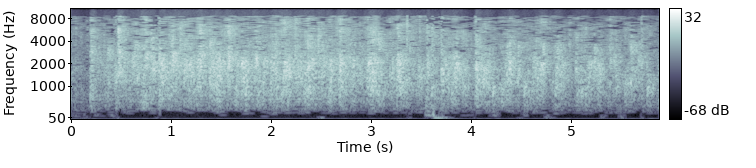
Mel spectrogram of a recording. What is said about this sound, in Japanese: では、拍手を持って。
